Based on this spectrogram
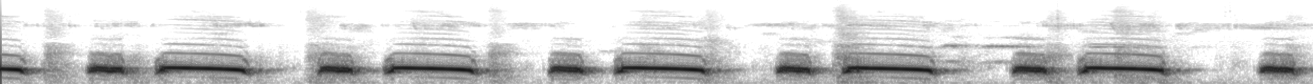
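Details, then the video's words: Young male spotted dove calling loudly, recorded directly without background noise: a short coo followed by a longer, drawn-out mellow coo, paired phrases repeated steadily about every second, with no other sounds. "Tiếng chim cu đất gáy lớn tiếng, cu gáy thúc, cu gáy gọi, cu trống tơ gáy to, cu cườm gáy,cu đất gáy"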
